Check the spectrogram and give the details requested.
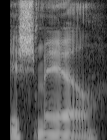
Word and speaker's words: Ishmael: Ishmail. Ishmamail. Ishmail. Ishmail sounds feels right. It's probably not though. How do you pronounce this? Ishmail. Pronunciation. Tell me internet. Ishmael. Ishmael. Okay. There's a little L in it.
